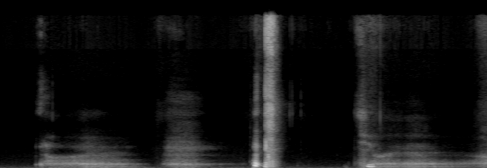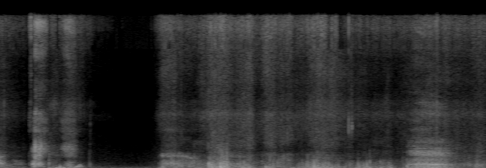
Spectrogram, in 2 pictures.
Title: Stuffy cold sneezes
